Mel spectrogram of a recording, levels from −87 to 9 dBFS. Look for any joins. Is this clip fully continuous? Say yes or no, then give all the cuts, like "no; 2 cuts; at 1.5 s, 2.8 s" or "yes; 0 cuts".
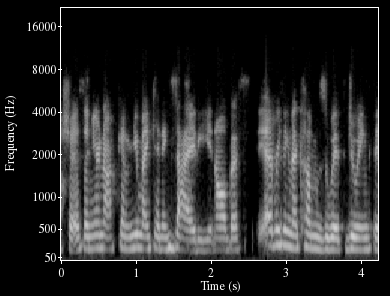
no; 1 cut; at 2.5 s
